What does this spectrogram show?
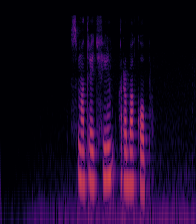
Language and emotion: Russian, neutral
